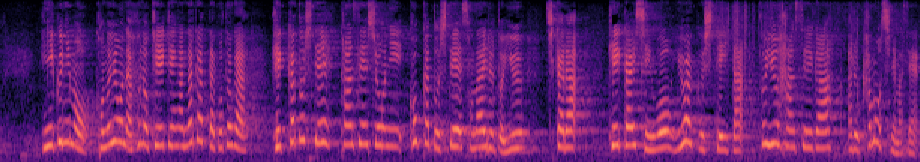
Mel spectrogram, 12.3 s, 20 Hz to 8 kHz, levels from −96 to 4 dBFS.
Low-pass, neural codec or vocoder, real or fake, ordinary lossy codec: none; none; real; none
